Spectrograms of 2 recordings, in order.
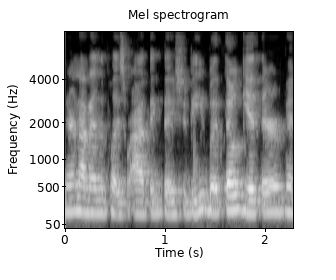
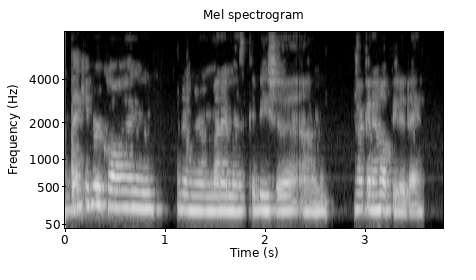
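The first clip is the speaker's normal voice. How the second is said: polished, professional customer-service phone voice. Asked about her phone voice, showing how she answered calls at a former job: professional phone voice. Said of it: "It's like this right here".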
